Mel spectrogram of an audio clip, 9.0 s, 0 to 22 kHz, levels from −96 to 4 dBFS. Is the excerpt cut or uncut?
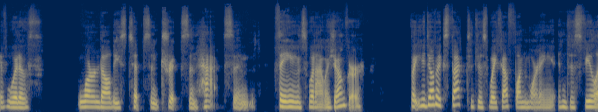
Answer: cut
